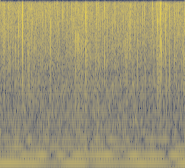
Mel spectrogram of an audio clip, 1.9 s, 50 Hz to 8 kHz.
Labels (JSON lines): {"label": "biophony, midshipman", "recorder": "SoundTrap 500"}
